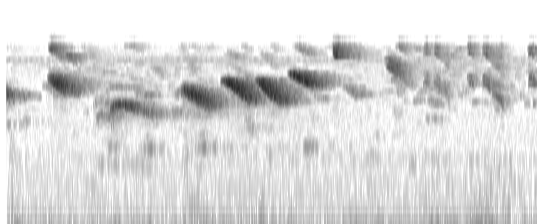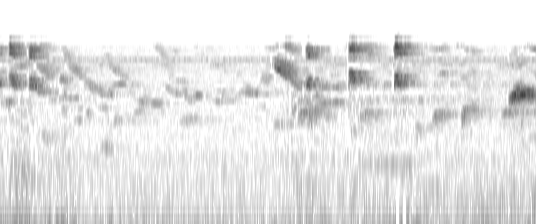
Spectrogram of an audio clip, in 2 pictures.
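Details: A female Green-winged Saltator, loose (not caged), gives bright, chirping, slurred notes in quick bursts, rising and falling, soliciting mating, with short pauses between phrases.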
